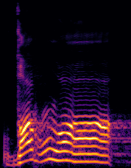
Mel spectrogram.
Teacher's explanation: رائے مشددہ کے اوپر زبر یہ پیش ہو تو را کو پور پڑھیں گے. یہاں زبر ہے، دو زبر ہے، ضرا.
